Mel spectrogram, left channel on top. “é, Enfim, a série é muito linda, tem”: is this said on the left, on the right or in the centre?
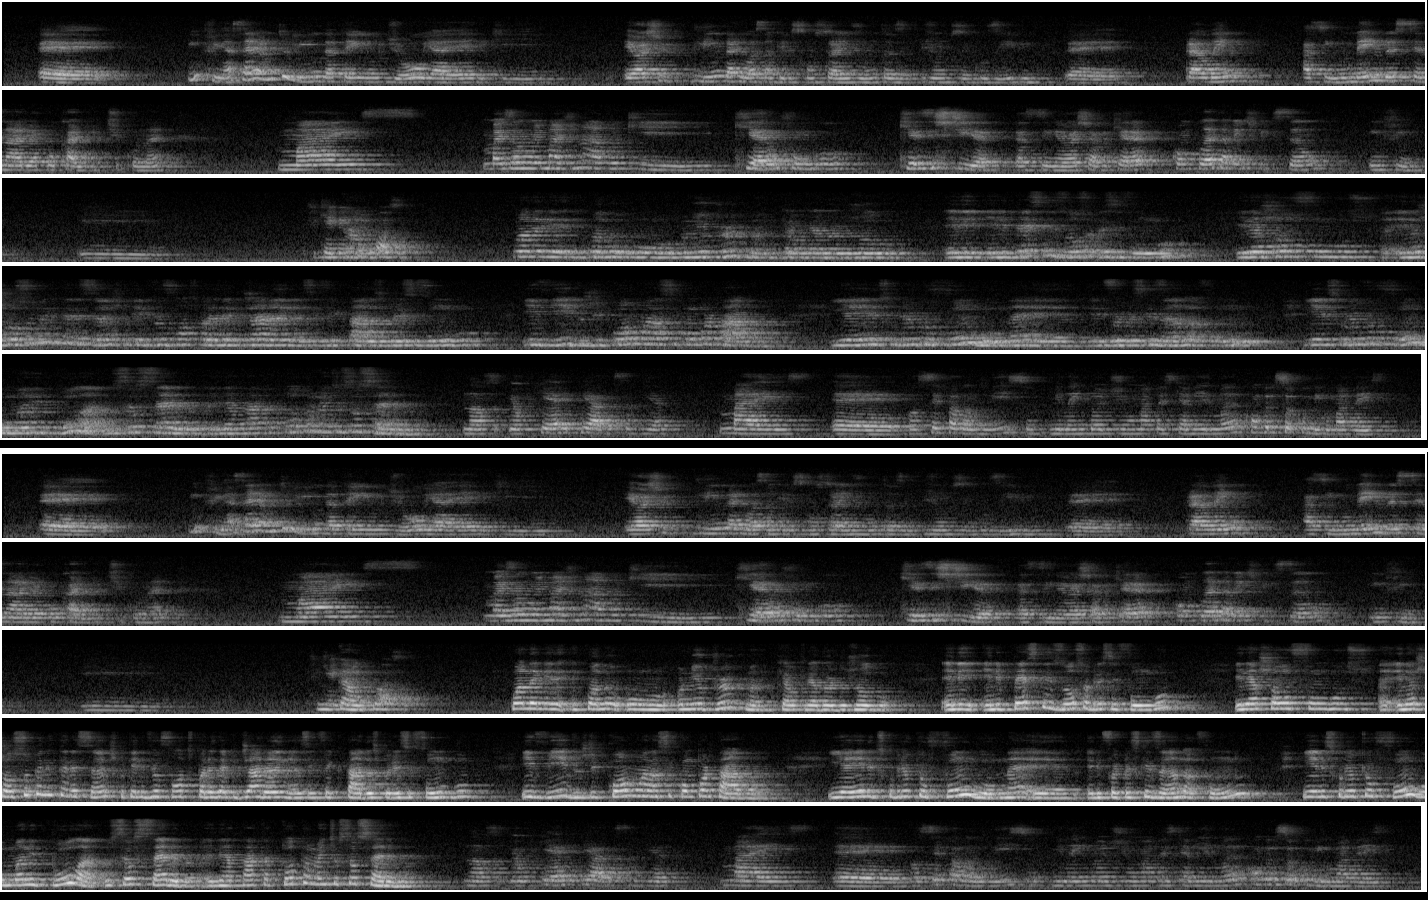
Left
